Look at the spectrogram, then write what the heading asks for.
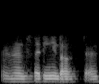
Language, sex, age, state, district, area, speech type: Tamil, male, 18-30, Tamil Nadu, Pudukkottai, rural, conversation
